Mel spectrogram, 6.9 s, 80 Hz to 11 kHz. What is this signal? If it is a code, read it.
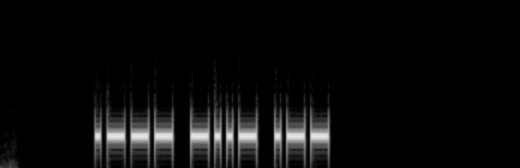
Morse code, heard as a keyed tone, about 15 wpm, 700 Hz. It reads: JXW
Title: USA Call Sign Postfixes - 3 Letters 15wpm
